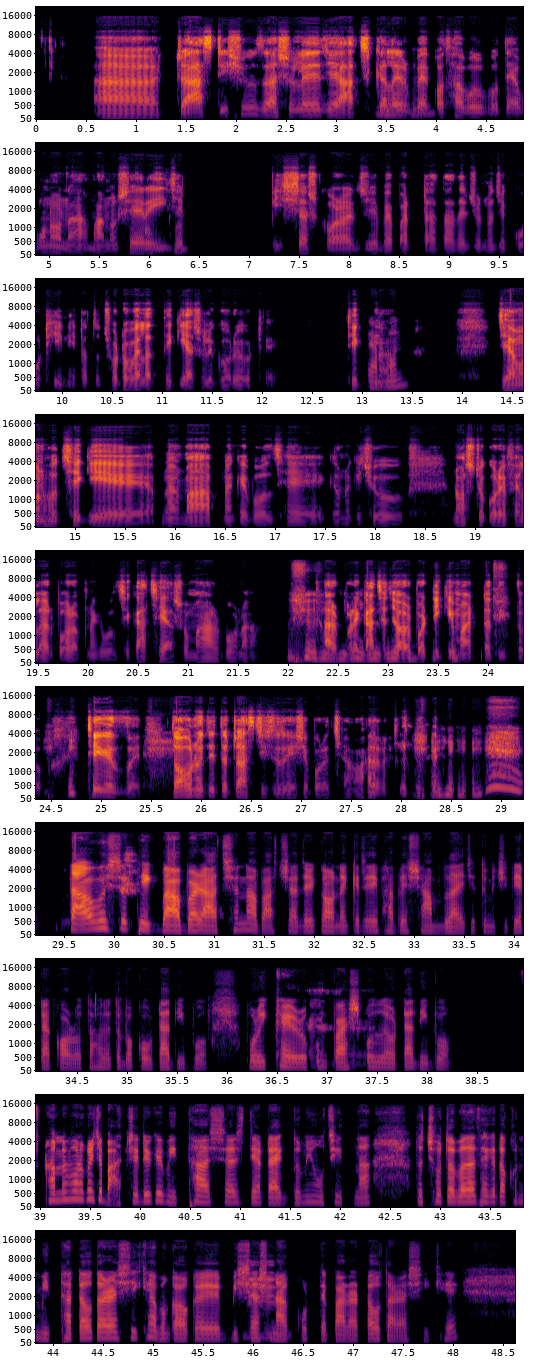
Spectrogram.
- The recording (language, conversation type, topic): Bengali, unstructured, মানুষের মধ্যে বিশ্বাস গড়ে তোলা কেন এত কঠিন?
- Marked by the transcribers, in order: in English: "Trust Issues"; tapping; "যে" said as "যেট"; chuckle; laugh; "ঠিকই" said as "টিকি"; laughing while speaking: "ঠিক আছে?"; in English: "Trust Issues"; laugh; "বা আবার" said as "বাবার"; lip smack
